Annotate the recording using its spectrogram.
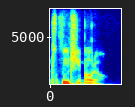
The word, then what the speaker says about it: Fujimoto: You would pronounce the U in Fujimoto.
